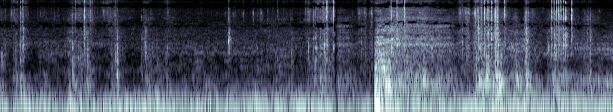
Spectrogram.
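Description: Scattered clicks, scrapes and rattles of a hand and a socket working at the distributor hold-down in a truck's engine bay, with a sharp knock about four seconds in, over a low steady hum.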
